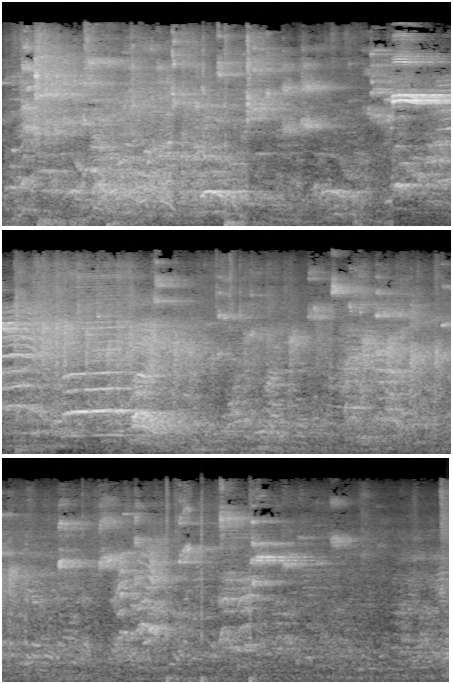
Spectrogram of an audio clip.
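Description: A crowd of young players and spectators shouts and cheers in a large echoing hall.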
